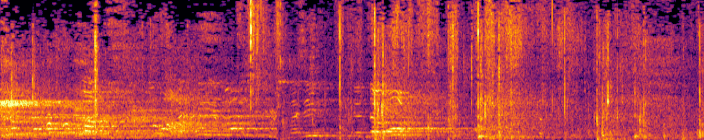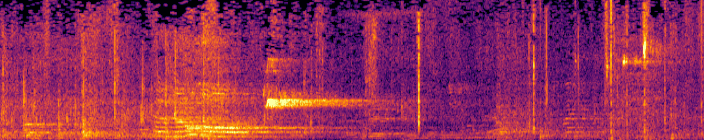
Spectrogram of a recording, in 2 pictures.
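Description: Futsal ball being kicked and bouncing on a wooden sports-hall floor in scattered sharp thuds, under players' and spectators' shouts echoing in the large hall.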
